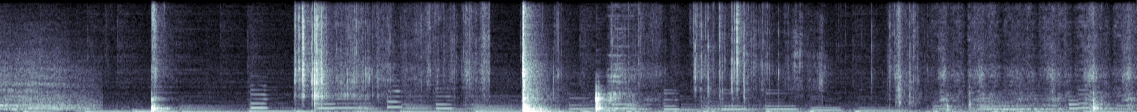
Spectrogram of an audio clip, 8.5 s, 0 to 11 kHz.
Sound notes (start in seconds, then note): 2.2 garlic paper rustling; 3.8 knife smashing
